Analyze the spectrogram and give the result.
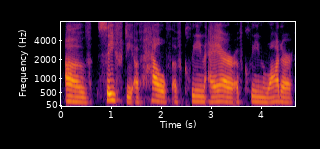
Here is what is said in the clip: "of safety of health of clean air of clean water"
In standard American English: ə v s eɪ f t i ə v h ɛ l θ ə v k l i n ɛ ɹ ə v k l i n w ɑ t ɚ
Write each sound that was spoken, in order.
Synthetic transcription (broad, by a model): ə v s eɪ f t i ə v h ɛ l θ ə v k l i n ɛ ɹ ə v k l i n w ɑ t ɚ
